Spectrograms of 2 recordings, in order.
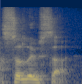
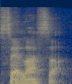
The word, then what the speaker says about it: Salusa: same set of stories now the way Frank Herbert probably intended the name of his prison planet to be pronounced was not SaLuSa but say Lhasa play on the Latin word salus so in all likelihood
